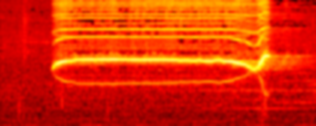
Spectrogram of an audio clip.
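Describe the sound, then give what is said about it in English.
One loud, sustained whistle holds a steady high pitch for about two seconds, then flicks upward and cuts off, like a whistle to summon a horse. No one speaks. “And time to whistle up”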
